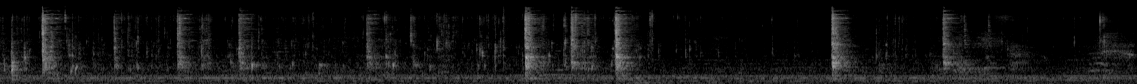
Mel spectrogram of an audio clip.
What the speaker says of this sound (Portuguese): Agora eu vou fazer o whirlpool, tá bom? Vai ficar bem sujo novamente.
